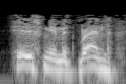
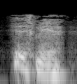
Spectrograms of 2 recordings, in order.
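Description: First: Higher, louder, slow pressing call; urgent cry. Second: Said in the usual way. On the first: A narrator's reading. Caitlin cries out to Robb to help with Bran, urgently. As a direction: demand help now, voice rising. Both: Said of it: "rief sie drängend".

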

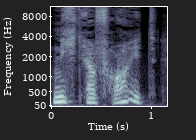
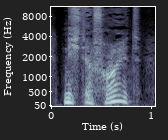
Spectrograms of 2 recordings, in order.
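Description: First: "Nicht" stressed, slower and a touch higher; reproachful. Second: Rising, a touch higher, disbelieving; incredulous question. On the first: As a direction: lean hard on "Nicht", slowly, wounded. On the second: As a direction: echo her words back in disbelief. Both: Acted. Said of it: "Vorwurfsvoll blickte er sie an".

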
